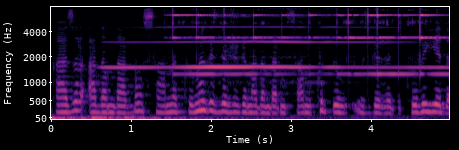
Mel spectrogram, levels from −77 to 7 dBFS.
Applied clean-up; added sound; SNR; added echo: none; Bell + Wind instrument, woodwind instrument; -4 dB; none.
